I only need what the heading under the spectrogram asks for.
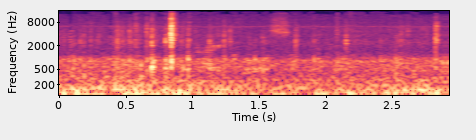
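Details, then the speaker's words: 2011 Ford Edge that misfires for a split second at wide open throttle around 6500 rpm: a deep labouring roar near full throttle that pulls weakly and stumbles. The misfire shows on cylinders 2 and 6. "as you come down you can still misfire against you can tell it's on 2 & 6 so it's ok that it doesn't work at high rpm"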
